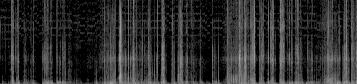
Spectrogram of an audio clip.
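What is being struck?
Plastic bubble wrap sheet.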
